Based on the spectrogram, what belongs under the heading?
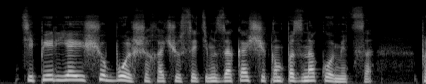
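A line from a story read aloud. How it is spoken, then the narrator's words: Muttered. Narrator (Russian): пробормотал Вадька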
